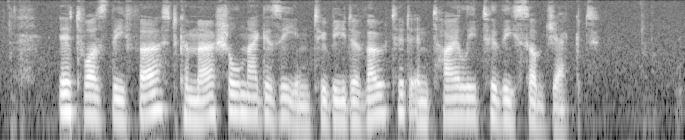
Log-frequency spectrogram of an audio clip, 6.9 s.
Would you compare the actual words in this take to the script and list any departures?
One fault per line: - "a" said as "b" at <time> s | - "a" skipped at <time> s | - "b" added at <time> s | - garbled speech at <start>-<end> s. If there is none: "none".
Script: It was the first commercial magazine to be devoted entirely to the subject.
none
